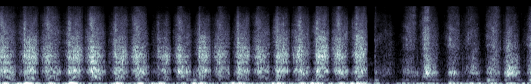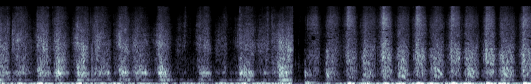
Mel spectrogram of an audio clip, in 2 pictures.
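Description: A wooden-handled bristle brush, held in the fingers, scrubs the soapy, foamy canvas upper and side of a striped Vans slip-on sneaker. The sound is a steady run of quick, rasping back-and-forth strokes with a bright, scratchy texture. The strokes turn softer from about four seconds, break briefly near eight seconds, then return to firmer scrubbing.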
